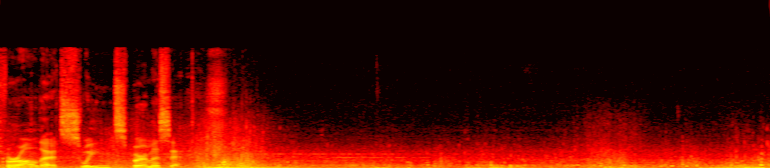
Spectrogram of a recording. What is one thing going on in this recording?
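Water swishes around a large swimming shark.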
